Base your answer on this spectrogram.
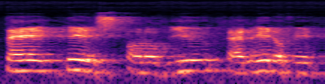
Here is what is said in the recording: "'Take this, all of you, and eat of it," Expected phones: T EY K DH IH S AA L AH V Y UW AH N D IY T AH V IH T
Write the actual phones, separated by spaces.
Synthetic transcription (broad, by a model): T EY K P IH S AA N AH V Y UW AH N D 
